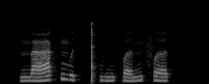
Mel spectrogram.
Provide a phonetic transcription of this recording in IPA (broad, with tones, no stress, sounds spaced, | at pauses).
n̪ aː˨˥ k̚ m ɵ˧ t̚ kʷʰ ɪ˨ ŋ p ɐ˨˥ n f ɐ˧ t̚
